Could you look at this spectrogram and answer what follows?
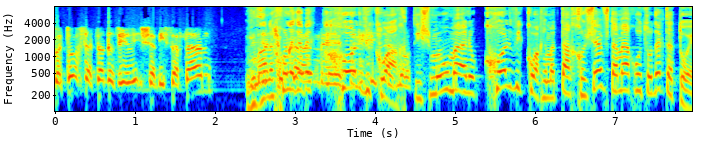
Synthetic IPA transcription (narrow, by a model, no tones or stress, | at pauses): bat̪uaχʃeat͡sad̪azʃenisaʁt̪an | vezenaχonleɡabekʰo̞lvikuaχt̪iʃmeumanukʰo̞lvikuaχimat̪aχo̞ʃevʃt̪ameaːχuzt͡sod̪ek̚t̪at̪oe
